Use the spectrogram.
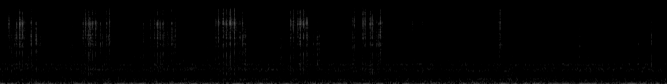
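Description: Long patterned nails tap and scratch a solid yellow bar of soap, now slightly damp, held over a basin with some water. Quiet, dry, bright scratching bursts come in an uneven rhythm, with short, crisp taps in between.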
